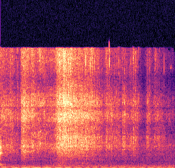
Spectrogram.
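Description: Packaging rustling as it is handled for about a second, over a steady low hum.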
